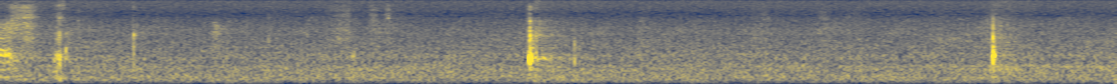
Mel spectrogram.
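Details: Two brief, sharp hiccups a few seconds apart in a quiet room, consistent with a child's hiccups.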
